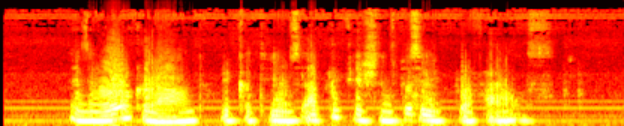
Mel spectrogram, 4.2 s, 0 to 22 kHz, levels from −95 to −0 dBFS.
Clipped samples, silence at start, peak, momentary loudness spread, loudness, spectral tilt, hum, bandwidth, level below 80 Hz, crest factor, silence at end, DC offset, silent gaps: 1%; 0.05 s; 0 dBFS; 9 LU; -7 LUFS; -7 dB/octave; none; 17 kHz; -32 dBFS; 8 dB; 0.1 s; under 0.1%; none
